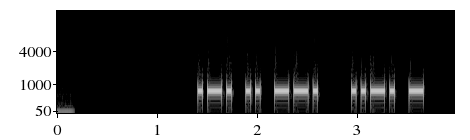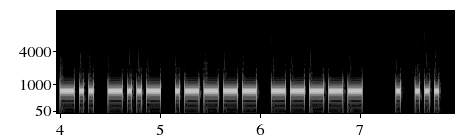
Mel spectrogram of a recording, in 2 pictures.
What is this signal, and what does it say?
Morse code, heard as a keyed tone, about 25 wpm, 700 Hz. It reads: RIG FT DX10 ES
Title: Practice QSO - Exchange 2 - Info - 25wpm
